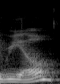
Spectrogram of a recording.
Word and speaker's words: reel: like um a movie real and the word real as in true have the same pronunciation and they both demonstrate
